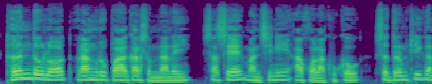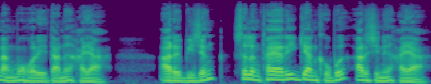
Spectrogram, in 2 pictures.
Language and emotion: Bodo, neutral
